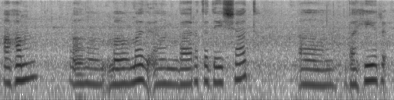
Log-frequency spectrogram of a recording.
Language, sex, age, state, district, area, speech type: Sanskrit, female, 45-60, Tamil Nadu, Tiruchirappalli, urban, spontaneous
